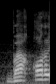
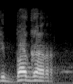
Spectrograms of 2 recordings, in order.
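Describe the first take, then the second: First: The middle consonant is a deep throaty q. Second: The middle consonant is a hard g. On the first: This is the standard pronunciation. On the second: This is how Saudis and some Sudanese and Yemenis say it.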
